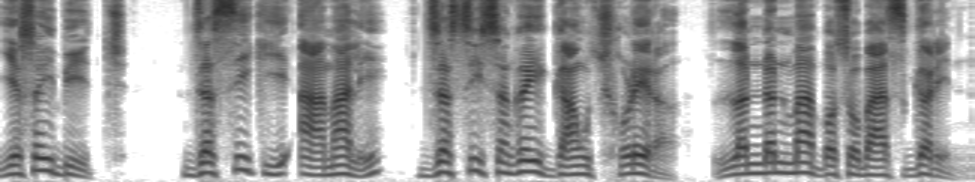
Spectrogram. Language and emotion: Nepali, neutral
